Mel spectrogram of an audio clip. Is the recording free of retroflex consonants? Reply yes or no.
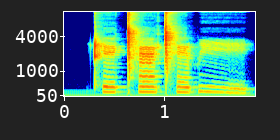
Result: no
